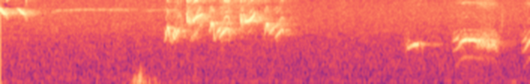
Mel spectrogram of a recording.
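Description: Brown thrasher giving two quick bursts of varied song: a jumble of high, scratchy chirps, then lower slurred phrases. A single soft thump comes just before.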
